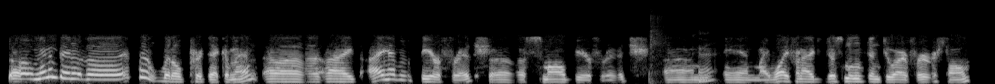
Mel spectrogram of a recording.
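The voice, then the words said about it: American accent. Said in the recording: “You sound American.”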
